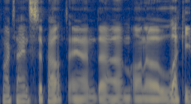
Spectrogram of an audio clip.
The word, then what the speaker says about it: Martijn Stiphout: that's my biggest Arts teaching people to say my name so very correctly said my name is Martin stipout and um on a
